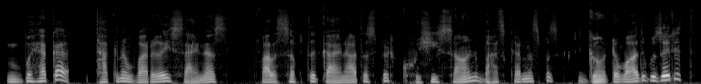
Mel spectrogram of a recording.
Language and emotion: Kashmiri, happy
